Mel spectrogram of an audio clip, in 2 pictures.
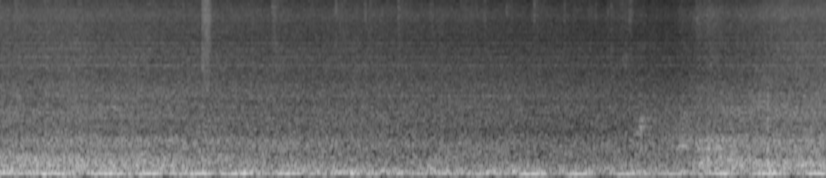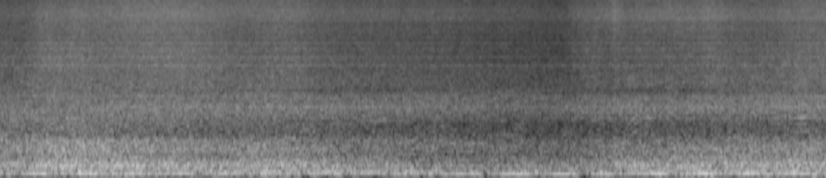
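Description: Waves crash and wash onto a pebble beach.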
